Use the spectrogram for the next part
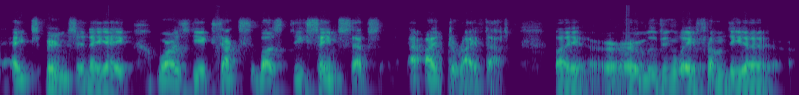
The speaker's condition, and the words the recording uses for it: Stuttering. But one of the, one of the consequence of that is that my voice never feels like it's my voice.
